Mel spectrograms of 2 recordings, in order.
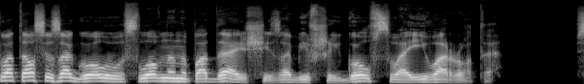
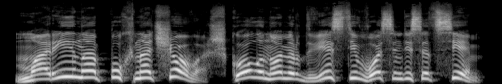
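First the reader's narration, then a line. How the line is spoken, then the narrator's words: Man yelling like child. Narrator (Russian): Основательный, насмешливый, рассудительный резник скакал и орал, как первоклашка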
